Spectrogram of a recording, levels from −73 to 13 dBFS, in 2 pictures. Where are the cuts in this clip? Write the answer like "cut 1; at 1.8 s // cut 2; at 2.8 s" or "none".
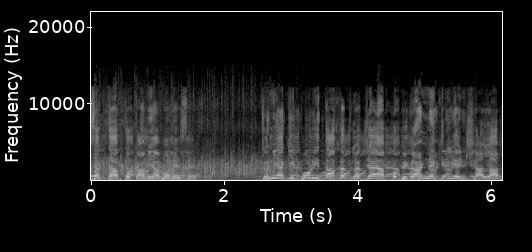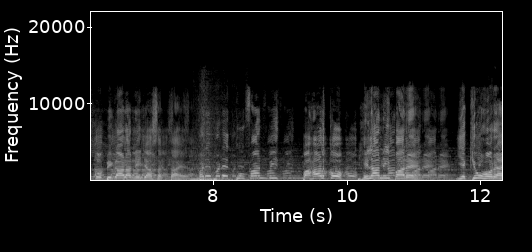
cut 1; at 7.7 s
